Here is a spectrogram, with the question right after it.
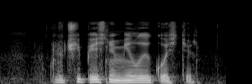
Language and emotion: Russian, neutral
